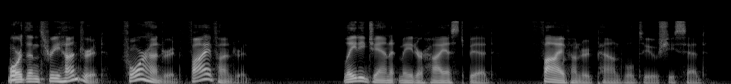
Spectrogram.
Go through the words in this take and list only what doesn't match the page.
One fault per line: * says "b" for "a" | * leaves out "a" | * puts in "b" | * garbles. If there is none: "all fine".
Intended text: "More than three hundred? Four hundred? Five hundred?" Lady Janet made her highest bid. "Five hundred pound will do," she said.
all fine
